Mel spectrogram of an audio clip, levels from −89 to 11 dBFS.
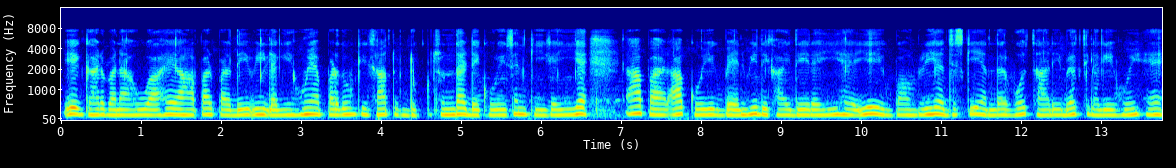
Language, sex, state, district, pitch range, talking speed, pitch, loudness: Hindi, female, Maharashtra, Sindhudurg, 175-195 Hz, 185 wpm, 185 Hz, -26 LUFS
